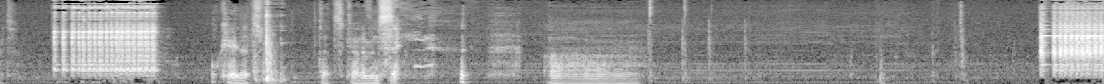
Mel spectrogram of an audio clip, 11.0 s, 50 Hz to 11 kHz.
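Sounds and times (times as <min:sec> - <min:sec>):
massager rattling buzz against glass: 0:00.5 - 0:01.7.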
